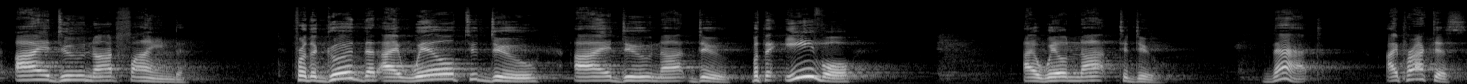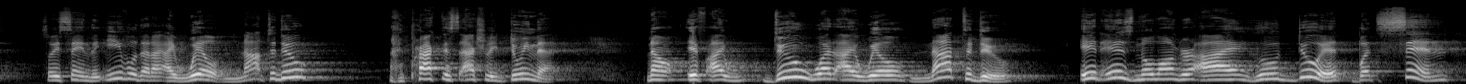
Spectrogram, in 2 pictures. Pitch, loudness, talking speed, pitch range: 210 Hz, -18 LUFS, 130 wpm, 180-255 Hz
